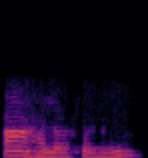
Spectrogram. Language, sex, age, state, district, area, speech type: Tamil, female, 18-30, Tamil Nadu, Kanchipuram, urban, conversation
